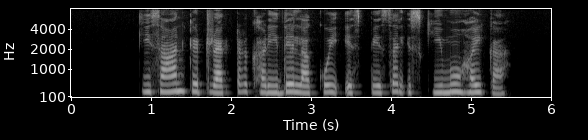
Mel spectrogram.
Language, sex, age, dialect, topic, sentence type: Magahi, female, 41-45, Southern, agriculture, statement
